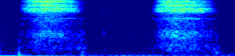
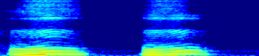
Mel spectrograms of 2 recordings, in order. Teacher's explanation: S, S is voiceless, but Z, Z is voiced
